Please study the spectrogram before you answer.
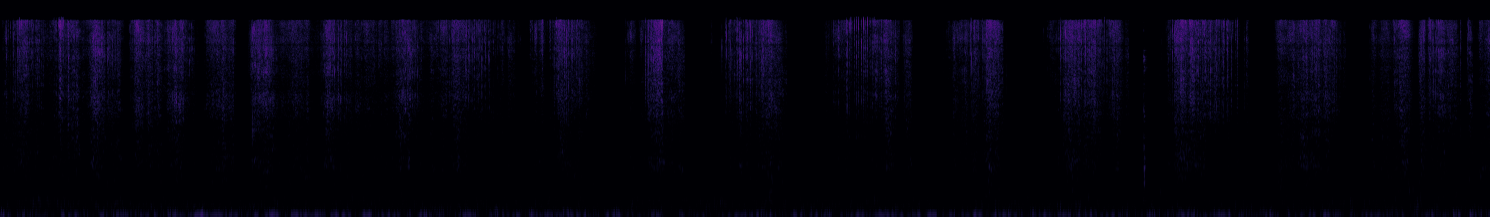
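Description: Long nails scratch with both hands across a large, flat, empty yellow woven plastic mesh tote bag lying on carpet. The result is quiet, bright, raspy scratching in irregular bursts with short pauses between strokes, over a faint low hum.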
